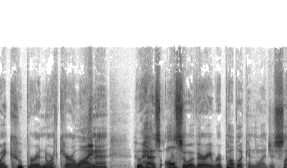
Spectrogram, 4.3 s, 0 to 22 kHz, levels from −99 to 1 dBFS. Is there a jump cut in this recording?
no; 0 cuts

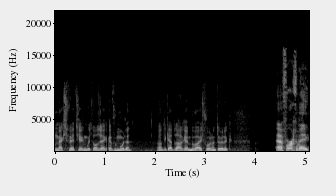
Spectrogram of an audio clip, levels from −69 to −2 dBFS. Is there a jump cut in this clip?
no; 0 cuts

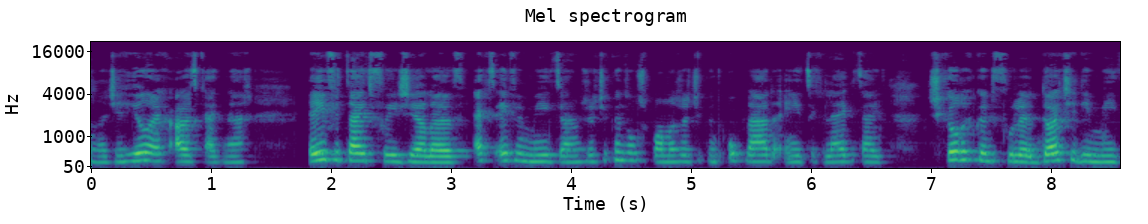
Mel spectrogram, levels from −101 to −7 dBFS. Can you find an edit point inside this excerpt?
no; 0 cuts

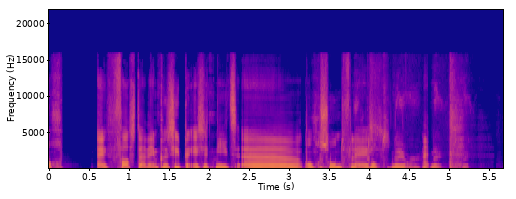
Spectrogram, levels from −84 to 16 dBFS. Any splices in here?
no; 0 cuts

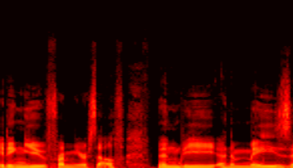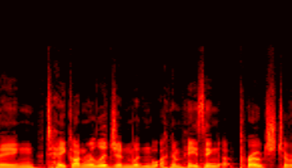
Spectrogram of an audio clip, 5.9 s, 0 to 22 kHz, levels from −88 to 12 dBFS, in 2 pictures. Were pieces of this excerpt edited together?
yes; 2 cuts; at 1.8 s, 4.4 s

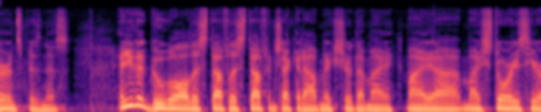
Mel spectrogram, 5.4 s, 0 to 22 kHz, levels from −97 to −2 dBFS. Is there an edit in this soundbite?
yes; 2 cuts; at 2.3 s, 4.0 s

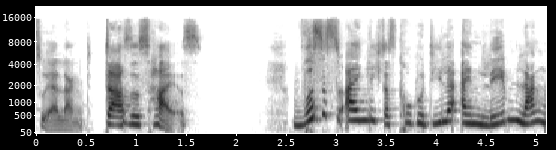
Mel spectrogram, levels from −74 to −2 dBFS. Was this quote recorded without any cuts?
yes; 0 cuts

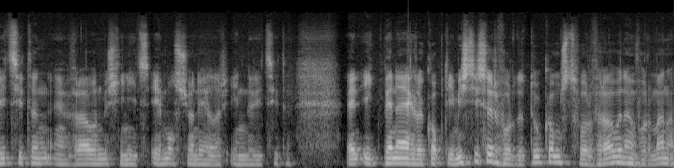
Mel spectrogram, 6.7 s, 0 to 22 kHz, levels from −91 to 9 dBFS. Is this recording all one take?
yes; 0 cuts

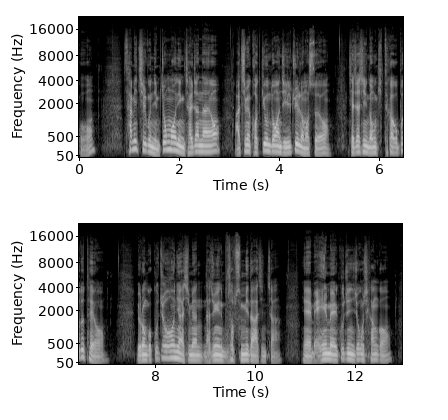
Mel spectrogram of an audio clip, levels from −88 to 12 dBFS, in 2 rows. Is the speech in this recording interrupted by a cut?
no; 0 cuts

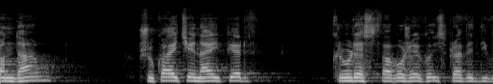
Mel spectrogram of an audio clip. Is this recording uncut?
yes; 0 cuts

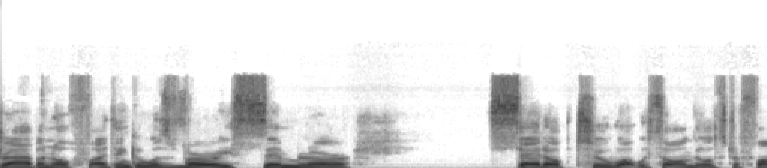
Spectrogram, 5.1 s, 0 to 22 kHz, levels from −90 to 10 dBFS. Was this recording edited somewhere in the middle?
no; 0 cuts

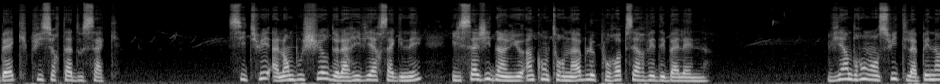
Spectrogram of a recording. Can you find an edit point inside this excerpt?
no; 0 cuts

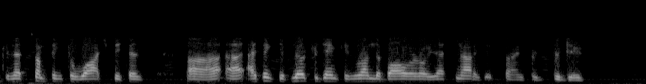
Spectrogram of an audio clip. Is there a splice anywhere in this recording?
no; 0 cuts

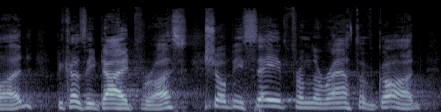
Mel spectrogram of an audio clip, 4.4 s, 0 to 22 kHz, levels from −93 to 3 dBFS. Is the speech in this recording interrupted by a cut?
yes; 1 cut; at 2.1 s

